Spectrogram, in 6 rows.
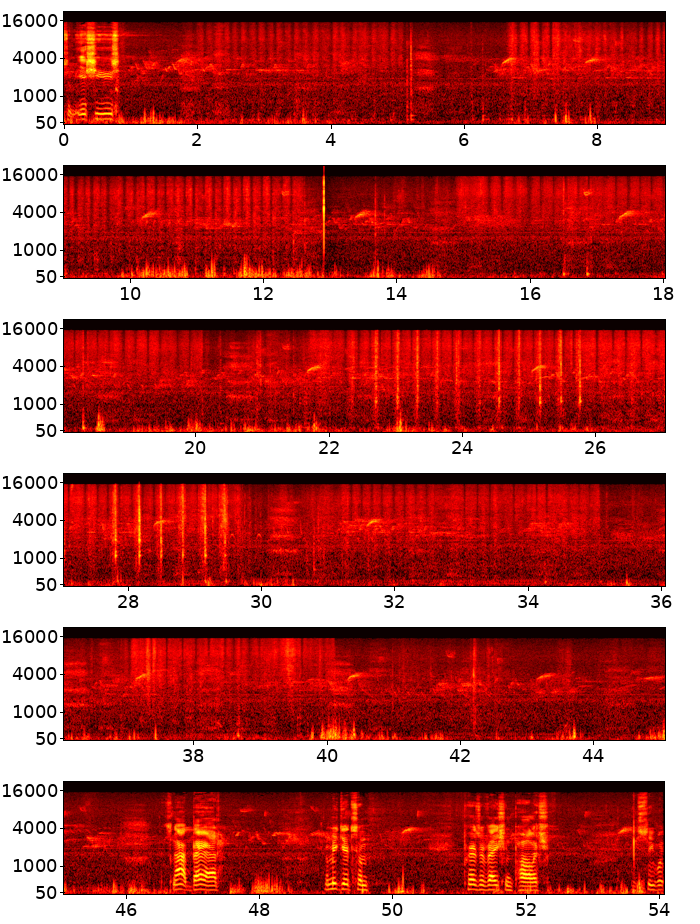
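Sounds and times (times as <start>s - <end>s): cloth rag rubbing on guitar: 6.7s - 12.6s, 15.0s - 20.2s, 21.7s - 29.9s, 30.8s - 35.2s, 37.0s - 40.1s.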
